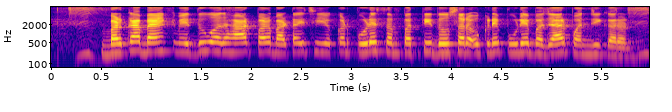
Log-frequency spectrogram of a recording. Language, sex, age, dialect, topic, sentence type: Magahi, female, 18-24, Western, banking, statement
